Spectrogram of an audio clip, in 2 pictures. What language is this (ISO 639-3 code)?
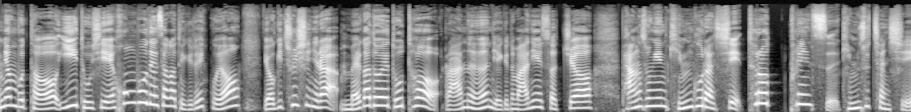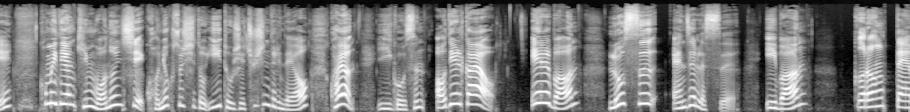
kor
